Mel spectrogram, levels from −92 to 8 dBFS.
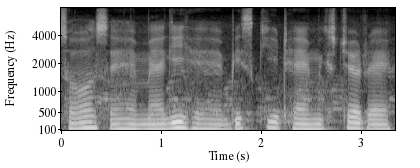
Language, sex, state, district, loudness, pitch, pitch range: Hindi, male, Bihar, Kaimur, -16 LUFS, 120 Hz, 115-140 Hz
